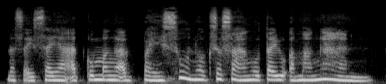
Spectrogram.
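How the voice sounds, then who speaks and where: An actress playing a teasing woman in an Ilocano radio love drama, with a husky voice and an Ilocano accent. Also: mid-range voice, steady tone, moderate pace, warm tone, no room sound, clean studio sound, natural voice.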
